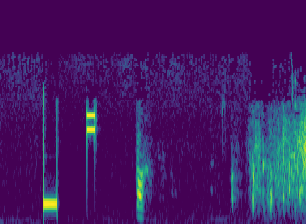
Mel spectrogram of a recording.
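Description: Telephone line tones as a listener's call connects to a call-in show: two short electronic beeps in quick succession, then a few clicks and a swelling burst of line noise.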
